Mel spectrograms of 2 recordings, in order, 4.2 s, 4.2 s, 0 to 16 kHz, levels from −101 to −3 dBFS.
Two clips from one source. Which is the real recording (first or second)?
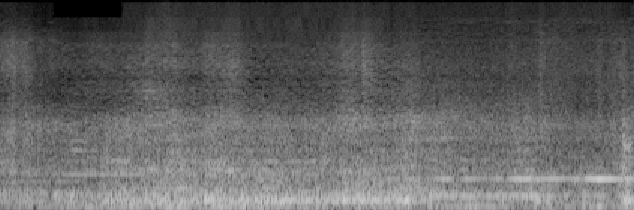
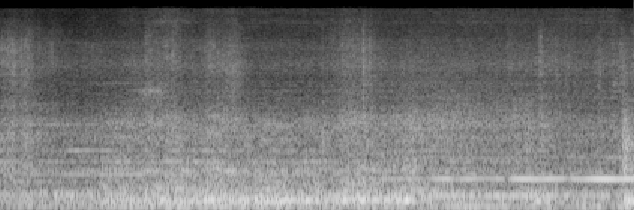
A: second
